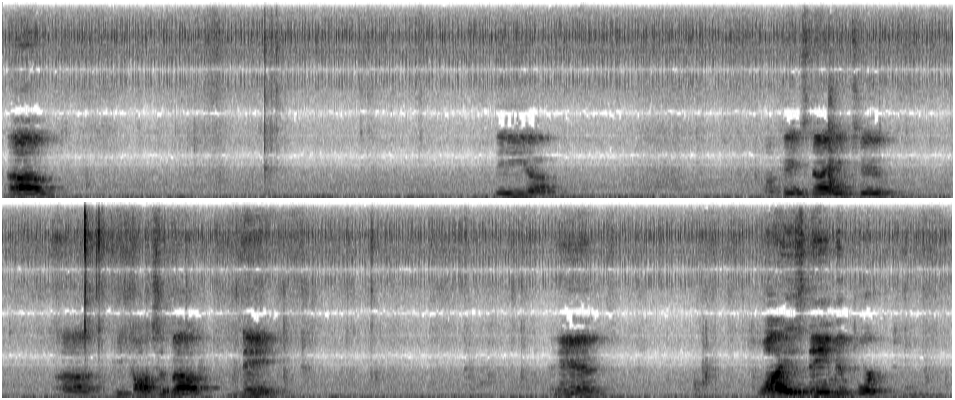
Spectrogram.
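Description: An older man reads aloud calmly, pausing between phrases.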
